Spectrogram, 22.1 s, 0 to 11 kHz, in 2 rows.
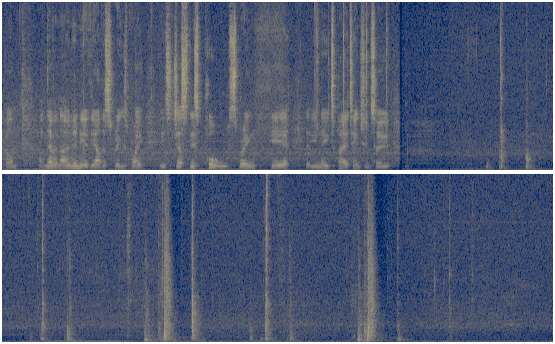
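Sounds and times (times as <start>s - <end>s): bearing press clicks and cracks: 9.2s - 12.6s, 15.9s - 17.0s.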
